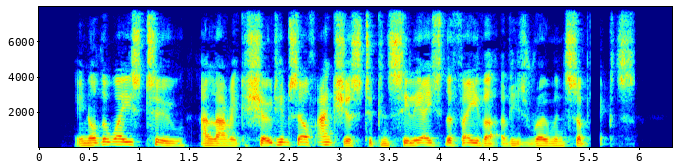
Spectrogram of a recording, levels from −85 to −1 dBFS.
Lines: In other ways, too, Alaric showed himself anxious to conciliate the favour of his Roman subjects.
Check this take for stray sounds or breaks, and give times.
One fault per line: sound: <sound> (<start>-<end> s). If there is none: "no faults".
sound: dropout (5.5-5.6 s)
